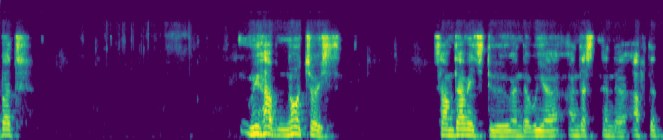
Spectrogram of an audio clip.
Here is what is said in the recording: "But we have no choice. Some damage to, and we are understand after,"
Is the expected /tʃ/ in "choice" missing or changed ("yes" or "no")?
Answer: no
